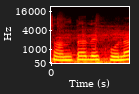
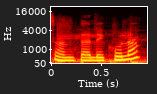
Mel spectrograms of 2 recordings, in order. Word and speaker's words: Suntalekhola: তাই সুলতান খোলা সেটাই মনে হয় প্রোনাউন্সিয়েশনটা হয়ে গেছে সান্তালেখোলা বা সুনতালে খোলা।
